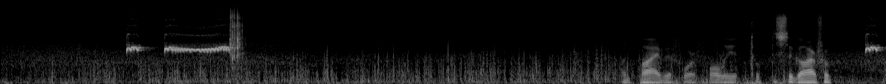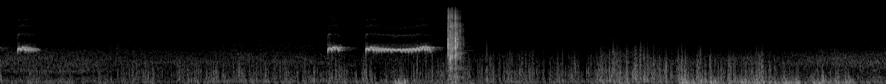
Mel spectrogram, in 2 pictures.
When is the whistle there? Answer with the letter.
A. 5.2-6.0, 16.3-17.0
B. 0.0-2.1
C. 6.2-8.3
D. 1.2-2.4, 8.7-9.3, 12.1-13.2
D.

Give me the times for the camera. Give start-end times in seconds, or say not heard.
1.8-2.5, 12.8-13.5.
